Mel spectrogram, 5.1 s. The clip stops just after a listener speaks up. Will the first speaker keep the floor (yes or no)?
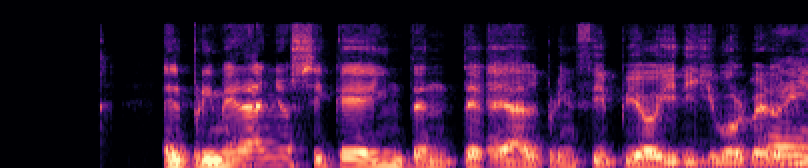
yes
